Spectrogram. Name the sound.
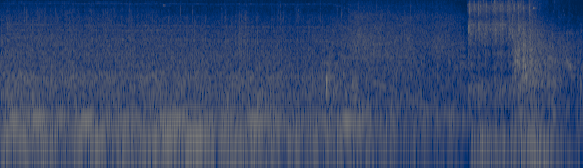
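weapon fire shooting at a rock, from video game Elite Dangerous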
